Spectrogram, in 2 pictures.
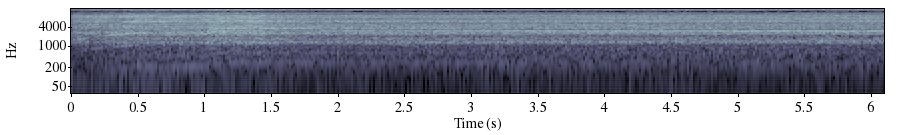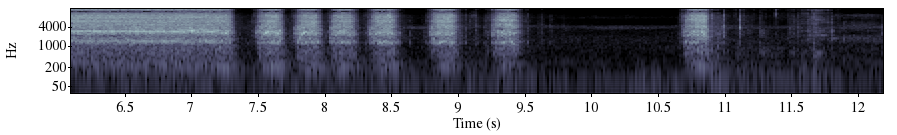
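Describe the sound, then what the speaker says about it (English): A power drill drives self-tapping screws into an aluminum bracket, whining steadily for several seconds and then running in a series of short, loud bursts with pauses between them, up close with no talk. "I'm putting this bracket in here now with self-tapping screws into the aluminum."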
